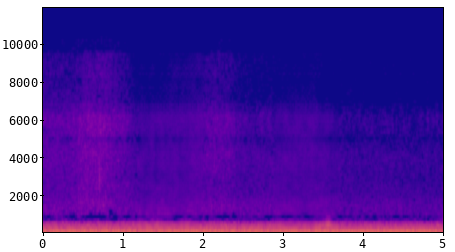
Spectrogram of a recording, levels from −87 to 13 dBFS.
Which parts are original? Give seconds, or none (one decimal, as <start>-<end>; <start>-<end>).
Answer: 0.0-1.2; 2.0-2.9; 3.7-5.0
